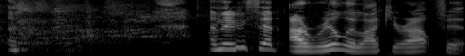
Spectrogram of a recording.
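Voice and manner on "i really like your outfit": put-on low-pitched Southern accent. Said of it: "he had a Southern accent".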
